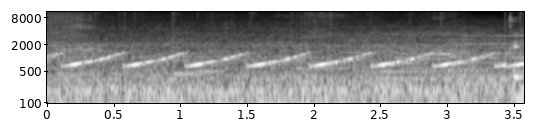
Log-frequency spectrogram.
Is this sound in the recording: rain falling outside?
no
